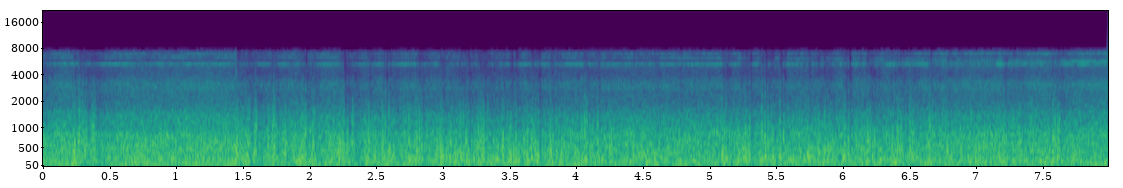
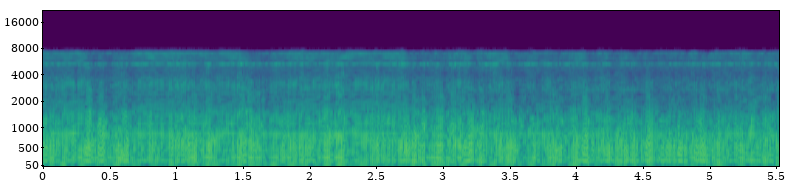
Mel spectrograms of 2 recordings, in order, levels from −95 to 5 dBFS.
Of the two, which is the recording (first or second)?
first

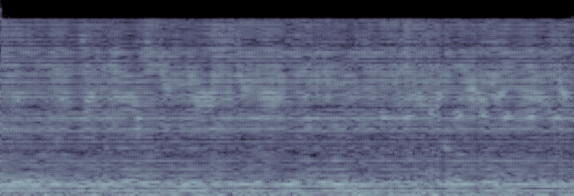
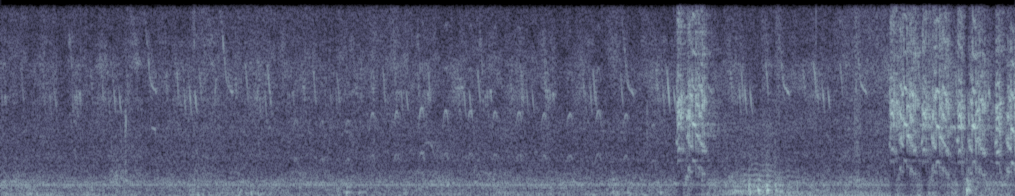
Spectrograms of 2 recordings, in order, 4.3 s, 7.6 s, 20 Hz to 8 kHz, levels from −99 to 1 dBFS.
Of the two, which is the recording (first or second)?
second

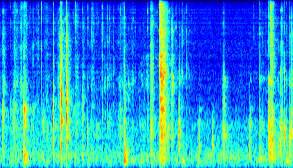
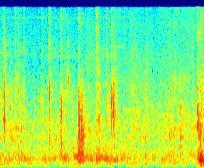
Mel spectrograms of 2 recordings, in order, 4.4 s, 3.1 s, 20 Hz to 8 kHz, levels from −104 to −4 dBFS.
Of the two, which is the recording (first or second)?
second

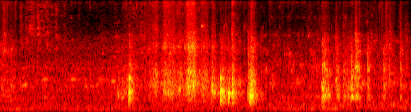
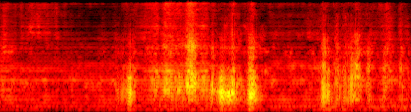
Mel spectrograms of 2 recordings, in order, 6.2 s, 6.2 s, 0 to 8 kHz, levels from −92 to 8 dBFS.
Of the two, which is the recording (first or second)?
first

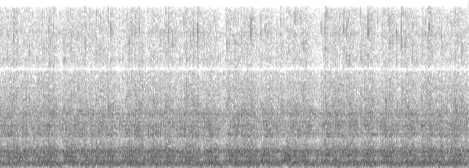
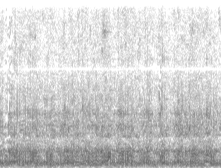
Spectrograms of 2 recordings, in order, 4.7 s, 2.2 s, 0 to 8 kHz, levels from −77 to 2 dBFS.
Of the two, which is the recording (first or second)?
first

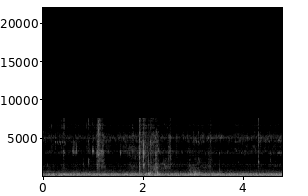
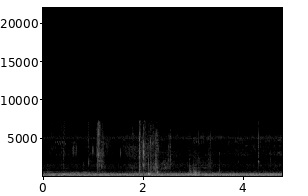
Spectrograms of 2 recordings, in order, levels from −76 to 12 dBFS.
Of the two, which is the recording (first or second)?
second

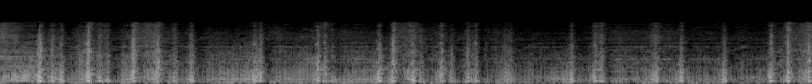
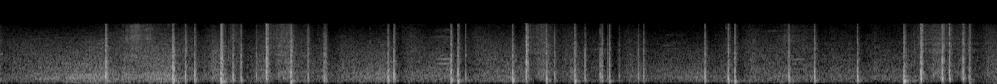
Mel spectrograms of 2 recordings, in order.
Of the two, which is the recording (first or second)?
second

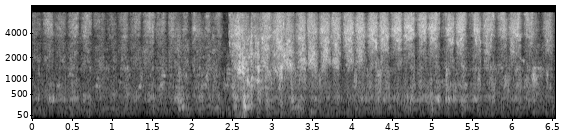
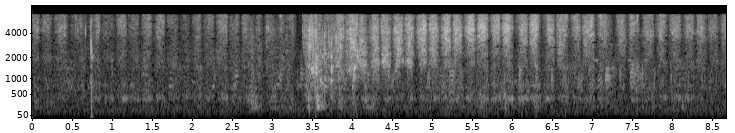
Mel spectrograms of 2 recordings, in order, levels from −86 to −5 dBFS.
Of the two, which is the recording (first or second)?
second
